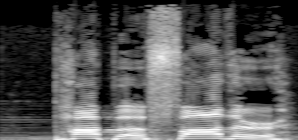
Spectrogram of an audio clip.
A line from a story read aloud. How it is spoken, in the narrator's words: Jesus cried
